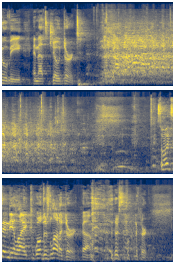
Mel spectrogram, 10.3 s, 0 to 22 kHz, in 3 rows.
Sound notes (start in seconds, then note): 1.8 audience Laughing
